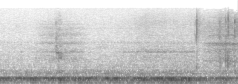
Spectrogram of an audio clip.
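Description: A steady low hum, with a brief faint crinkle of a snack-chip bag about half a second in as a hand reaches into it, and a small click near the end.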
